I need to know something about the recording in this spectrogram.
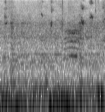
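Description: A basketball dribbled on a hardwood court, several bounces over a steady low rumble of arena crowd noise.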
